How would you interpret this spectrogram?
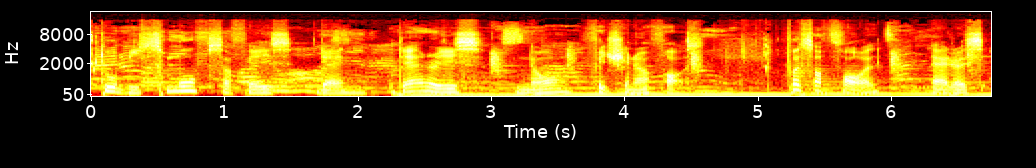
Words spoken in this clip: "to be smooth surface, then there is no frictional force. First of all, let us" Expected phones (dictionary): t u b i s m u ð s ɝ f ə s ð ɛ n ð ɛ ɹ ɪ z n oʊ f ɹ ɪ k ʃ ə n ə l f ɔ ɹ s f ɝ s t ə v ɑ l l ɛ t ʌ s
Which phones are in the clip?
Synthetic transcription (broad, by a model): t u b i s m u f s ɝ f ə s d ɛ n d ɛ ɹ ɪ s n oʊ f ɪ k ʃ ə n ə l f ɔ s f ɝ s t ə f ɑ l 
